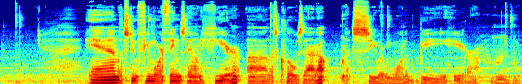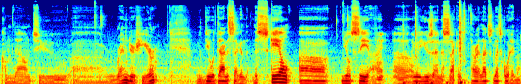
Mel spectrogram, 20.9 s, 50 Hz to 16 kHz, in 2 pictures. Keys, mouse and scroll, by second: 0.2 click, 1.9 scroll down 1, 2.5 shift+middle click, 5.3 click, 7.5 click, 8.3-8.7 scroll down 4, 10.1 click, 12.3 click, 13.7 scroll down 1, 17.3 click.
